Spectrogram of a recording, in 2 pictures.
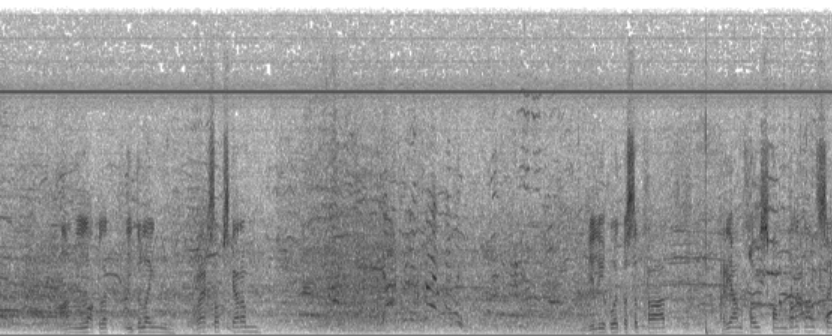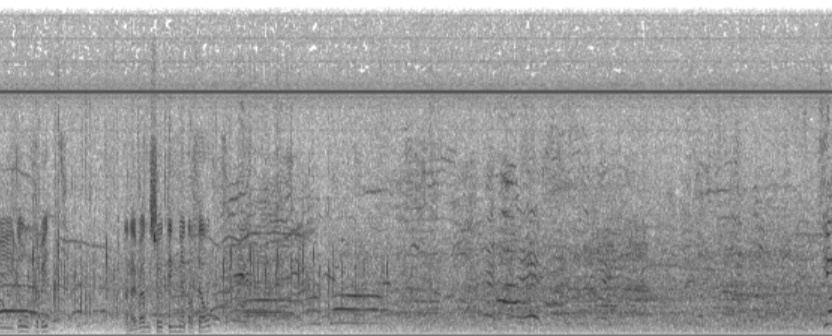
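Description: A large crowd cheers and roars across an open stadium.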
